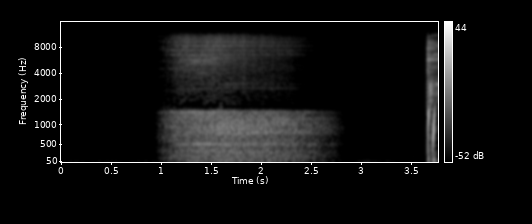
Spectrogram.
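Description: A whooshing game sound effect swells and fades.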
